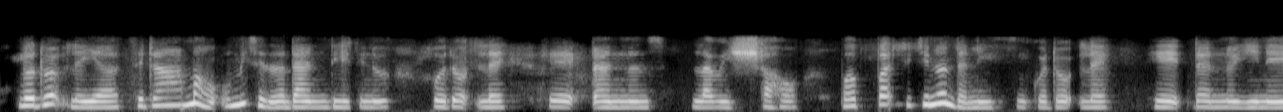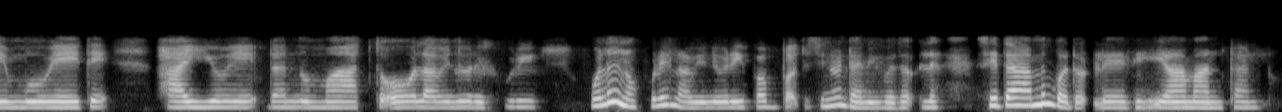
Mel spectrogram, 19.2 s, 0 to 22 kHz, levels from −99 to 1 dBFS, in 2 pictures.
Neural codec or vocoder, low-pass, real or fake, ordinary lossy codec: codec, 16 kHz, 1 kbps, X-Codec, WavLM features, trained on Multilingual LibriSpeech; 5.4 kHz; fake; Opus, 24 kbps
